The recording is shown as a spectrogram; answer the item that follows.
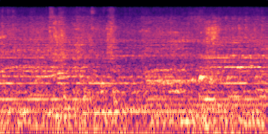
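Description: Ambient soundtrack of a dark boat ride: several long, held droning tones at different pitches over a steady rushing noise.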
